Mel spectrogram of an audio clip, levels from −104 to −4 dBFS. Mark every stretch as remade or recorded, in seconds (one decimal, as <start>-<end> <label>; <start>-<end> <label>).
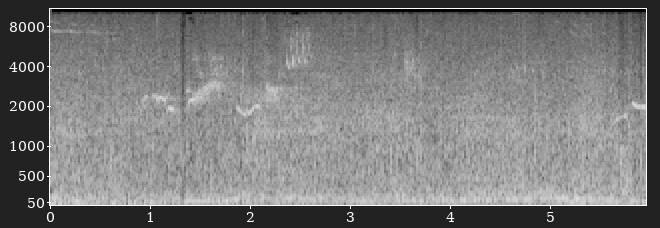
0.0-0.4 recorded; 0.4-1.2 remade; 1.2-2.2 recorded; 2.2-5.3 remade; 5.3-6.0 recorded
